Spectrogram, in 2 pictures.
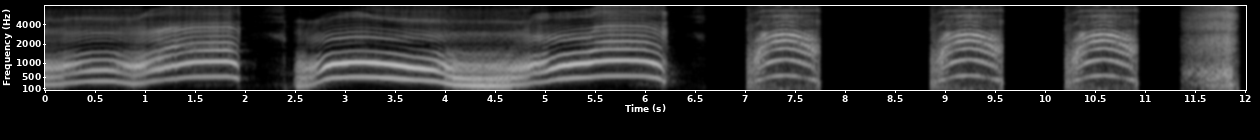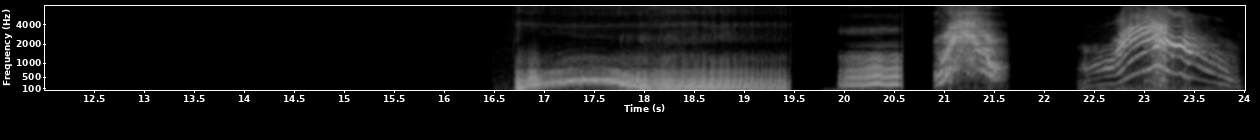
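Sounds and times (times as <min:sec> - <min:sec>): angry cat caterwauling: 0:00.0 - 0:06.3, 0:07.0 - 0:07.8, 0:08.9 - 0:09.6, 0:10.2 - 0:11.0, 0:19.9 - 0:21.7, 0:22.4 - 0:24.0
cat meowing: 0:00.0 - 0:06.3, 0:07.0 - 0:07.8, 0:08.9 - 0:09.6, 0:10.2 - 0:11.0, 0:20.0 - 0:21.7, 0:22.4 - 0:24.0.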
